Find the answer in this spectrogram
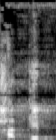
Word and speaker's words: Habib: Ada yang nulis Abi Abdurrahman Habib As-Sulami. Itu di harokatnya kitab itu ada yang nulis Hubab. Yang benar, oh enggak, yang benar itu bacanya Habib.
